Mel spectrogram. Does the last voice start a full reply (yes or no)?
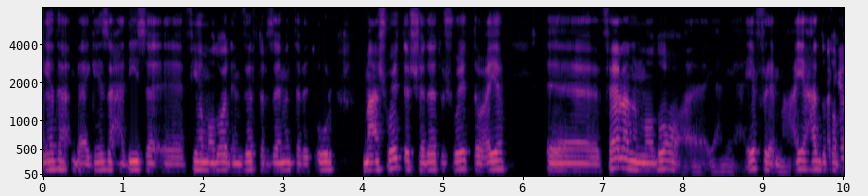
yes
